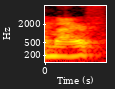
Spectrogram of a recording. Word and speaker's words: Morph: Morph. Yeah, I believe the ability is pronounced Marf and Mega Marf.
